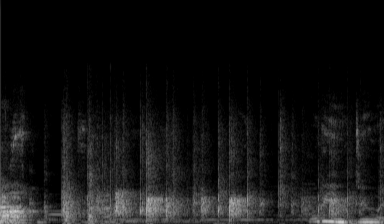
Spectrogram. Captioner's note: applause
